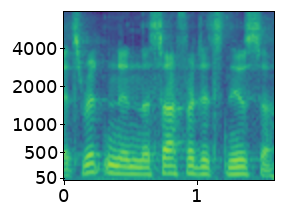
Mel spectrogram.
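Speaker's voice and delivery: ordinary talk, nothing marked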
